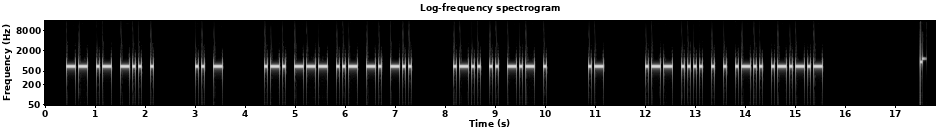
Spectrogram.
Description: Morse code, heard as a keyed tone, about 21 wpm, 700 Hz. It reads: MADE IT ROUND LIKE A WHEEL.
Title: 2x Word-Spacing - Sentences from Top 500 Words - 20wpm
